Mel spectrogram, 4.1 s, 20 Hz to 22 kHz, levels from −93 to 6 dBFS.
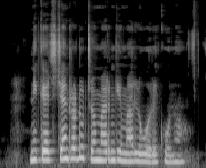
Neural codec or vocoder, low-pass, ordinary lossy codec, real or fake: none; none; none; real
